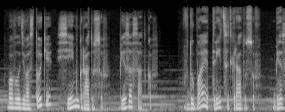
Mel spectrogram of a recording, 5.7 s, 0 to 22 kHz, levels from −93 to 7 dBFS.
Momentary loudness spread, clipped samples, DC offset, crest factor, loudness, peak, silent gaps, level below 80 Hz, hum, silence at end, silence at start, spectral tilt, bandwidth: 15 LU; under 0.1%; under 0.1%; 16 dB; -16 LUFS; -2 dBFS; none; -46 dBFS; none; 0 s; 0 s; -5 dB/octave; 17.5 kHz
